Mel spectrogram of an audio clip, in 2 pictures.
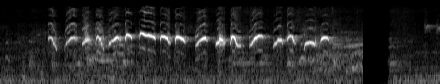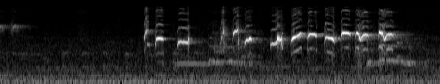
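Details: Javan grey-throated white-eye in lively voice, pouring out rapid high chirping notes for over three seconds, then after a brief silence resuming with another run of twisting, bright chirps.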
